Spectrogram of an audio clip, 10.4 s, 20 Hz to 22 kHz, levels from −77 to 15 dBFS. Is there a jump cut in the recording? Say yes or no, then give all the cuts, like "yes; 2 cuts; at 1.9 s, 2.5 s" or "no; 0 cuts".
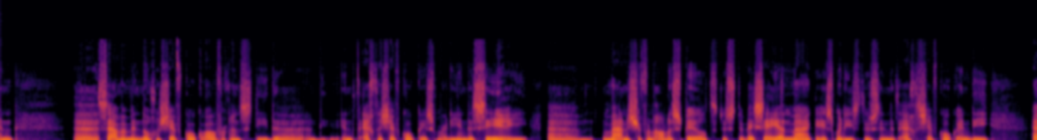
yes; 2 cuts; at 1.0 s, 5.4 s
